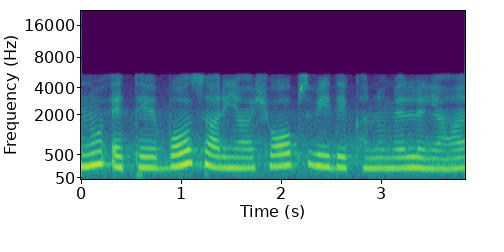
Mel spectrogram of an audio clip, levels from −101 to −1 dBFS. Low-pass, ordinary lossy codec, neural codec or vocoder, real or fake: 5.4 kHz; none; none; real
